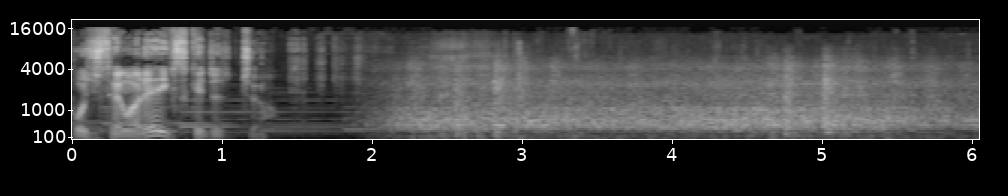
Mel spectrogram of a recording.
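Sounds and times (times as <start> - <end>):
speech: 0.0 - 1.6
train wheels clacking over rail joints: 1.5 - 6.0
local train rumbling along tracks: 1.8 - 6.0.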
